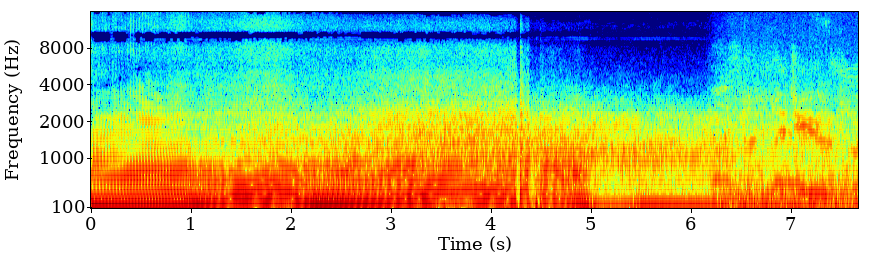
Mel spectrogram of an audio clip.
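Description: An all-wheel-drive-swapped Volkswagen Jetta fitted with Mark 6 Golf R rear knuckles and spacers drives by, its engine note rising and falling through steady acceleration and shifts, loud and close, then settling into a rougher, quieter hum.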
